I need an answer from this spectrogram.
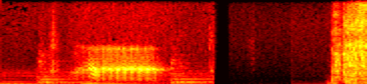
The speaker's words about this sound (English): That's why I wrote dinosaur question mark. Yeah, it sounds like the velociraptors. Yeah. Yes, it does. It does. Yep. Again, we still could have been figuring out frog sounds at that point.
